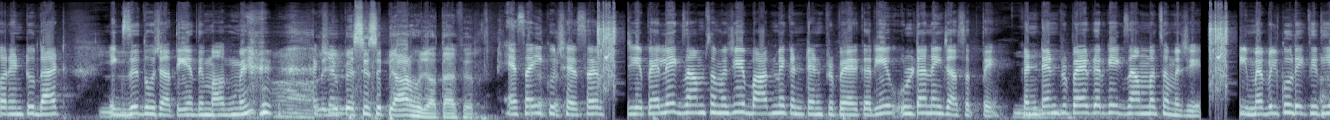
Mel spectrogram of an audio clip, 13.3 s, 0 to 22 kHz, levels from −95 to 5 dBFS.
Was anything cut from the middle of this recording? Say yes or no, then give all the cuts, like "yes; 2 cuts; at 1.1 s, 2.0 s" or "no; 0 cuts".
yes; 3 cuts; at 3.2 s, 6.3 s, 12.4 s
